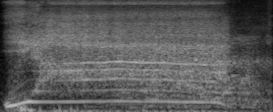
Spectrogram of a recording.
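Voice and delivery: high-pitched lunatic crowd scream; long, held mock shriek; imitated crowd scream. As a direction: scream like a rabid fight crowd. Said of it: "lunatics all screaming".

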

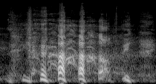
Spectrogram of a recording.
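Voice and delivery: loud, high burst of laughter; laughing. Real, not acted. Preacher amused at an over-eager amen, laughing. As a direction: crack up out loud. Teases the audience after their amen.

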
